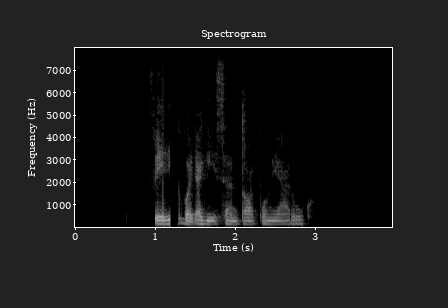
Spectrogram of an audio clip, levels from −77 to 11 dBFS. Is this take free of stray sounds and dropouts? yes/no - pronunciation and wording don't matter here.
no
